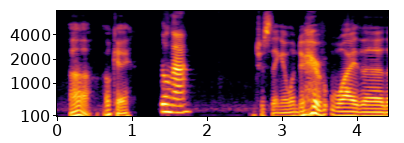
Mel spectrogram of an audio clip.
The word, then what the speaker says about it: Duna: at home I mean in Hungary we say Duna oh okay Duna interesting I wonder why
